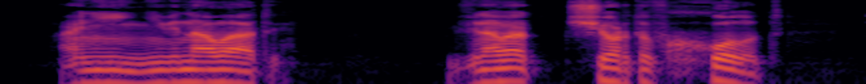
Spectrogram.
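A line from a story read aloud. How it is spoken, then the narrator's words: Angry sergeant. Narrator (Russian): сердито заявил сержант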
